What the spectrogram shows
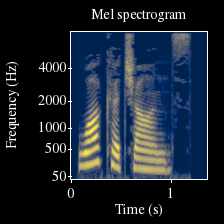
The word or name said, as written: Wakichonze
